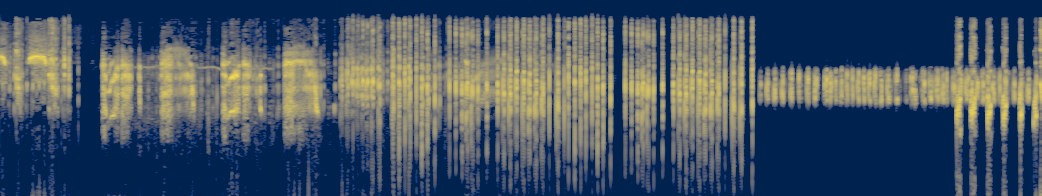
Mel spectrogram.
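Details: Swiftlet luring sound, locally called suara tarik. Dense high twittering chirps are followed by a fast, even run of sharp clicking pulses. After that comes a steady buzzing pulse train near one pitch, then renewed chirping. There are abrupt cuts between sections.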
